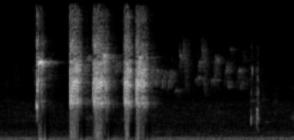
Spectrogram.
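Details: Calls of black francolins, three birds in all, played to make a pet francolin call more strongly: a short note, then four harsh grating bursts at uneven intervals, with faint high chirps and clicks afterward.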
